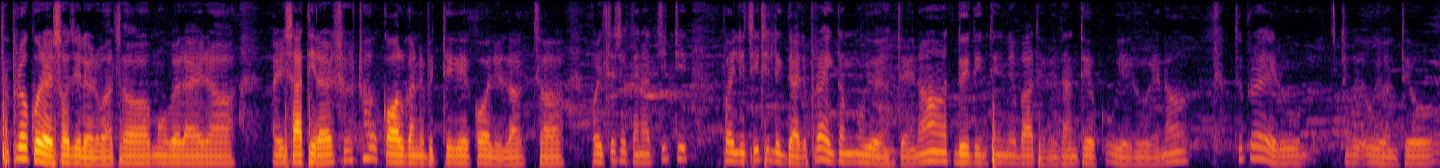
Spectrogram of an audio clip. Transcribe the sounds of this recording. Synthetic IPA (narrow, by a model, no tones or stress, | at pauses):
t̪ʰepɾokuɾaɦʌɾusʌd͡zilʌɾubat͡sʰʌmobajlaeɾʌ | ʌisat̪ʰiɾaeɾʌsosʈokʌlɡʌrnebʌt̪ːikʌjkʌlɦʌɾulaɡ̚t͡sʰʌpʌjlit̪eset̪ʰenʌt͡siʈːi | pʌjlit͡siʈʰːilik̚d̪aɾepɾʌek̚d̪ʌmujount̪ʰoɦʌjnʌd̪ujd̪int̪innebat̪ʌɾed͡zant̪ʰjoujɦʌɾuɦʌjnʌ | t̪ʰeproɦʌɾut̪ujoɦunt̪ʰjo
